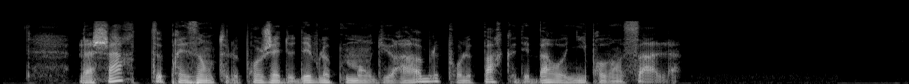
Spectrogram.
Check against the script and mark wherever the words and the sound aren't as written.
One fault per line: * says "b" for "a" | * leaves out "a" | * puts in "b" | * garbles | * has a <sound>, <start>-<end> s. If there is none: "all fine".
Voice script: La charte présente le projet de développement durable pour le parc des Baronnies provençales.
all fine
